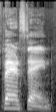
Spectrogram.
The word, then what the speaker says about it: Berenstain: So all you Berenstain people out there, you're wrong. It's Berenstain.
